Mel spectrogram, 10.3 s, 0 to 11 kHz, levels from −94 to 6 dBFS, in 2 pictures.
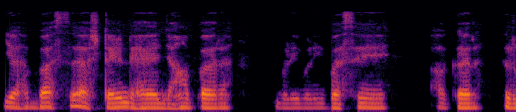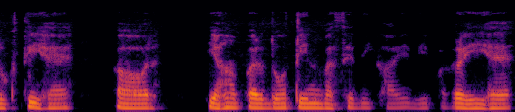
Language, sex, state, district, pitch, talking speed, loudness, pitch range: Hindi, male, Uttar Pradesh, Hamirpur, 130 Hz, 130 wpm, -29 LUFS, 130-135 Hz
